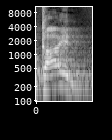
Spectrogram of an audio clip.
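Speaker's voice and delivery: high, sharp cry of alarm; emphatic. Acted. Parent to child with fork at socket, emphatic cry. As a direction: yell it to stop someone at once. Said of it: "You're going to be emphatic".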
